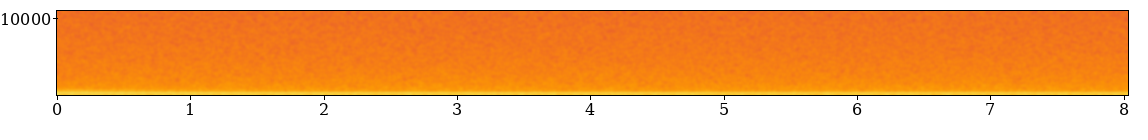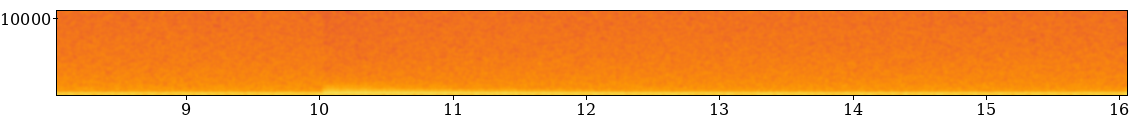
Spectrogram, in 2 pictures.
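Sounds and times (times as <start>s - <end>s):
ringing tone with overtones: 0.0s - 5.4s, 10.0s - 16.0s
steady sine tone: 0.0s - 16.0s.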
